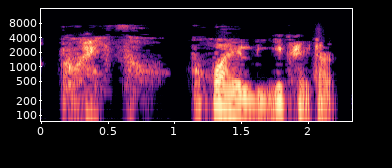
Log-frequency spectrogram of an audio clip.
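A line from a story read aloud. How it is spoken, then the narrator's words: Quiet voice. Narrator (Chinese): 李寻欢小声说道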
